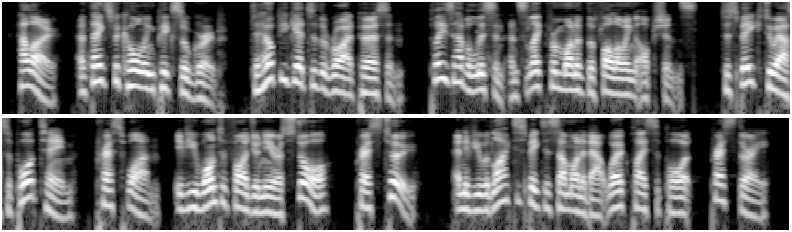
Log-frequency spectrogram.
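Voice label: Australian phone voice, male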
